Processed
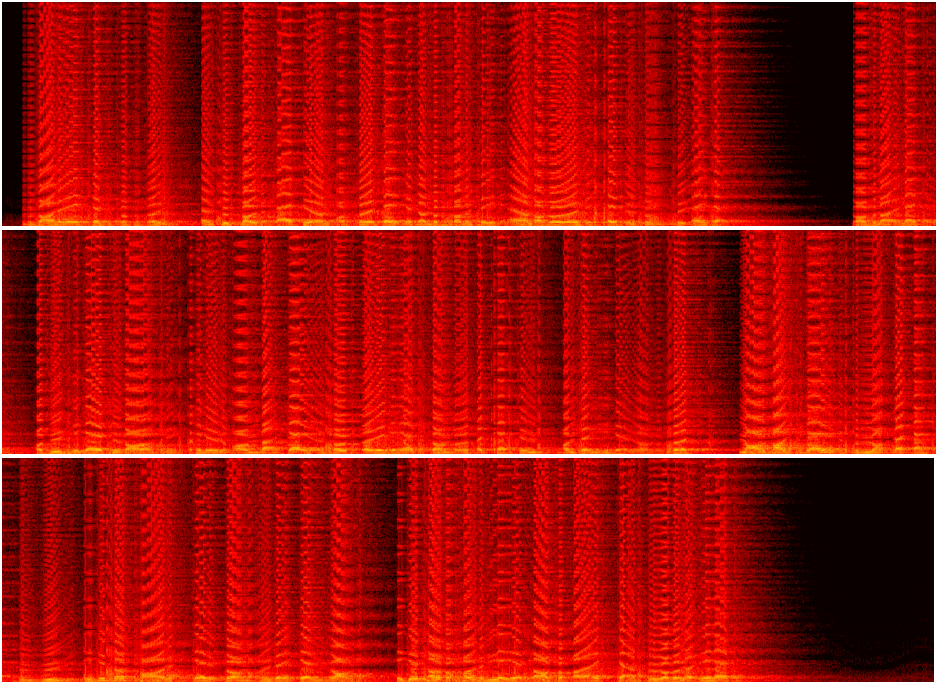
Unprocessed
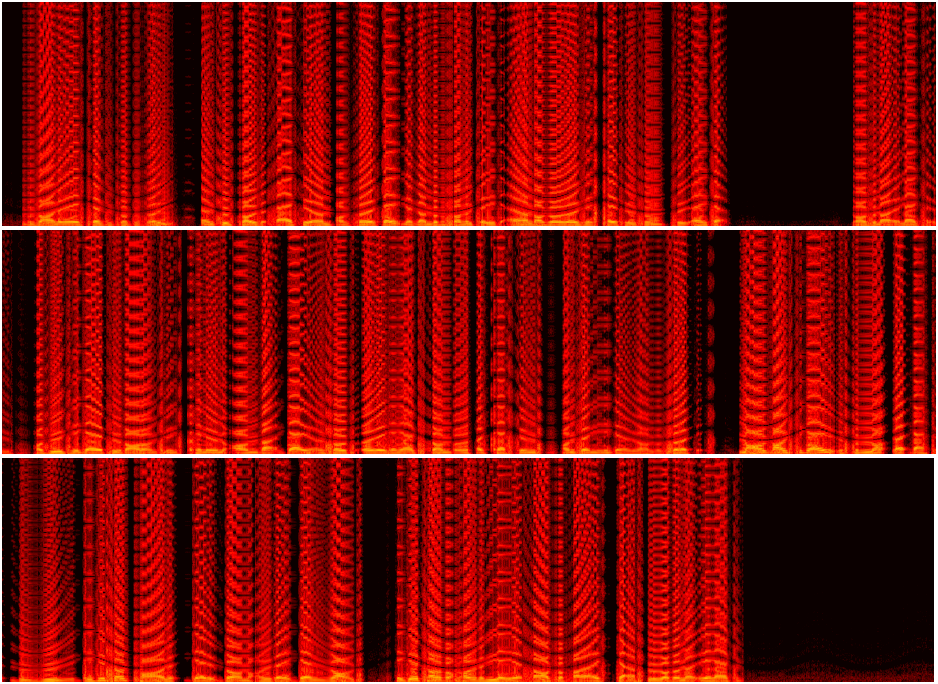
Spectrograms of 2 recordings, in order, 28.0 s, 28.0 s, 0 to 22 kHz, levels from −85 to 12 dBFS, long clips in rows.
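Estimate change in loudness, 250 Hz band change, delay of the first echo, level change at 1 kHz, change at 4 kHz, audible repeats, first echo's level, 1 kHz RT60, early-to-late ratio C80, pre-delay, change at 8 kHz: +1.0 dB, +1.0 dB, no echo audible, +1.0 dB, +1.0 dB, no echo audible, no echo audible, 1.9 s, 8.0 dB, 7 ms, +1.0 dB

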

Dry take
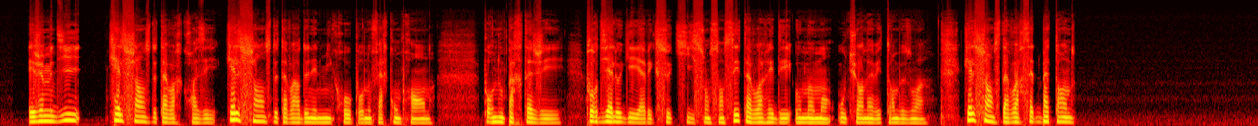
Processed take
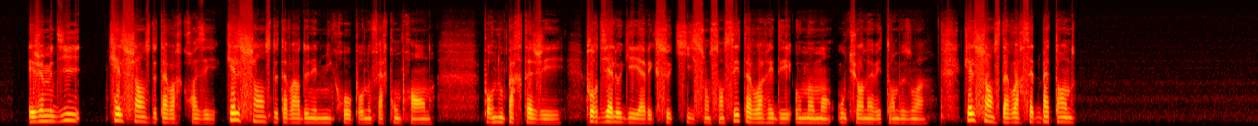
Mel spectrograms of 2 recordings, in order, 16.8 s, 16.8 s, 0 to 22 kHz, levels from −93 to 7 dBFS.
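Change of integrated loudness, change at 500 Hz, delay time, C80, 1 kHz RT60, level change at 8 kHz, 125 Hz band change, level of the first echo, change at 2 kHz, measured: −5.0 dB, −2.5 dB, no echo audible, no reverb audible, no reverb audible, 0.0 dB, −18.0 dB, no echo audible, 0.0 dB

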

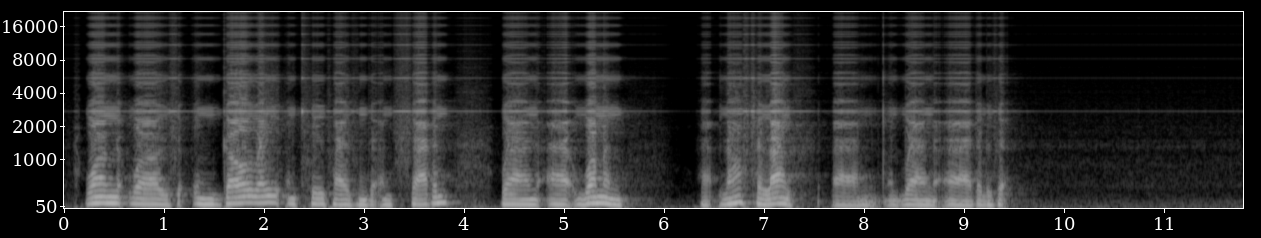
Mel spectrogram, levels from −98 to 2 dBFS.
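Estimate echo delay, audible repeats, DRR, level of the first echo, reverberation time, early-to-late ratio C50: no echo audible, no echo audible, 9.0 dB, no echo audible, 1.0 s, 15.5 dB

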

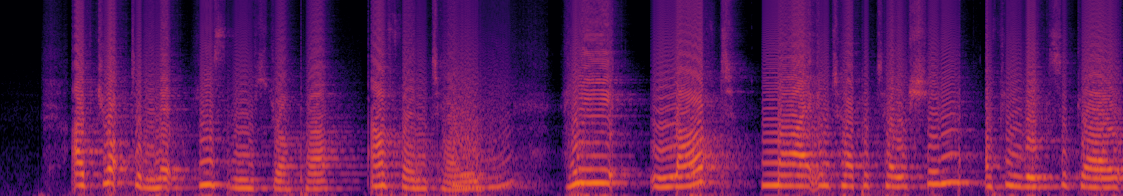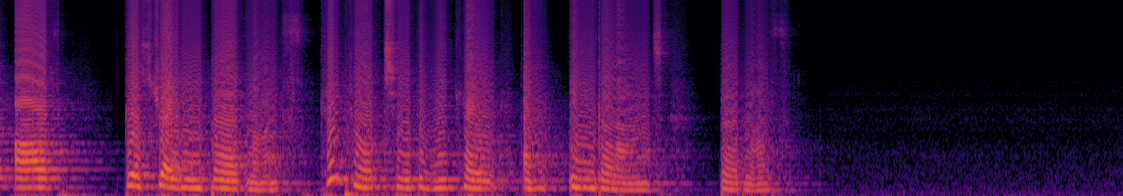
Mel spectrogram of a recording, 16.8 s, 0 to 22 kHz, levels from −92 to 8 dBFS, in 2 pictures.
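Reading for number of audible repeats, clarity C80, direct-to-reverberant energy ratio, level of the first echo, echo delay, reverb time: no echo audible, 13.0 dB, 10.0 dB, no echo audible, no echo audible, 1.0 s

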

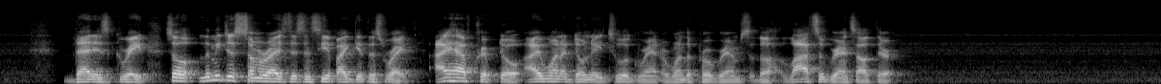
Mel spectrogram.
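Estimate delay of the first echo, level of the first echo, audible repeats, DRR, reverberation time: no echo audible, no echo audible, no echo audible, 10.0 dB, 0.50 s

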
